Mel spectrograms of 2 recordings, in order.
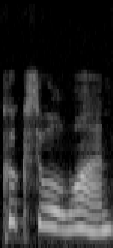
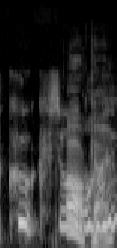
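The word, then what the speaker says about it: Kuk Sool Won: It's actually pronounced Kuk Sul Wan for anybody who's out there who practices this. That it looks like Kuk, but it's Kuk Sul Wan.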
